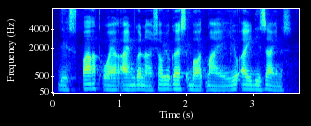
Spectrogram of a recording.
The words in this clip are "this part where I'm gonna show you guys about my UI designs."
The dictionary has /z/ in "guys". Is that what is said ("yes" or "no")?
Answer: no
